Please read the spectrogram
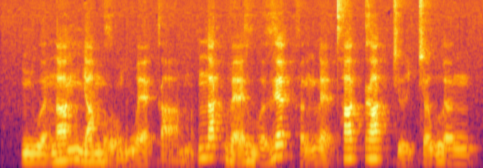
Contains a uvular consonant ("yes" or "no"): no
